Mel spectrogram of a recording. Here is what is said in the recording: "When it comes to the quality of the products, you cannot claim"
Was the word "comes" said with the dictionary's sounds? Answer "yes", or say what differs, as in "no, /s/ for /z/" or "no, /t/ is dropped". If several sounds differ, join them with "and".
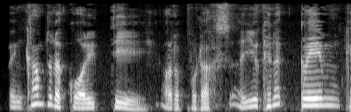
no, /z/ is dropped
